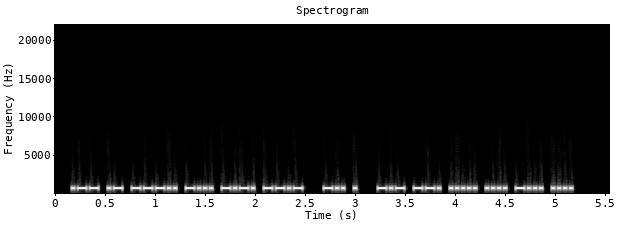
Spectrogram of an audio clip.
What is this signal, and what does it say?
Morse code, heard as a keyed tone, about 37 wpm, 700 Hz. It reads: WA8BCQ DE KG5HBH
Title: USA Callsign DE Callsign - 6 Characters - 40wpm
